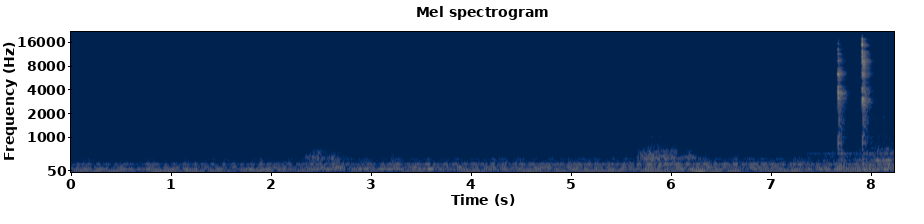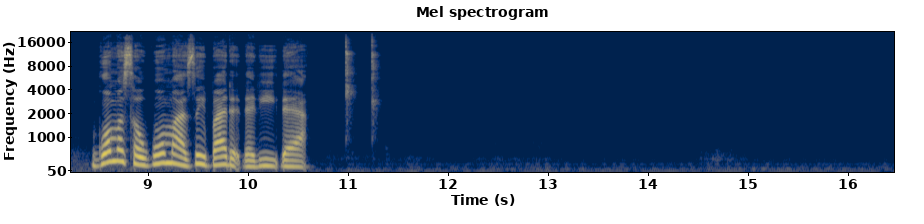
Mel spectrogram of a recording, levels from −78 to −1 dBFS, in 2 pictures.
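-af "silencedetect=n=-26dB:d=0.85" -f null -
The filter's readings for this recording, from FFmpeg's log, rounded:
silence_start: 0.00
silence_end: 7.67 | silence_duration: 7.67
silence_start: 11.25
silence_end: 16.46 | silence_duration: 5.21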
